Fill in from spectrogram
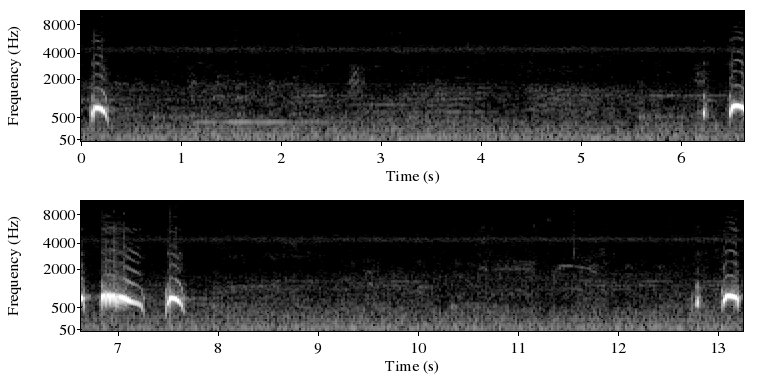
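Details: Lure call of a decoy spotted dove meant to bring wild doves in. A long quiet stretch, then one four-part phrase of soft note, coo, drawn falling coo and closing coo, with fragments of others at the edges.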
